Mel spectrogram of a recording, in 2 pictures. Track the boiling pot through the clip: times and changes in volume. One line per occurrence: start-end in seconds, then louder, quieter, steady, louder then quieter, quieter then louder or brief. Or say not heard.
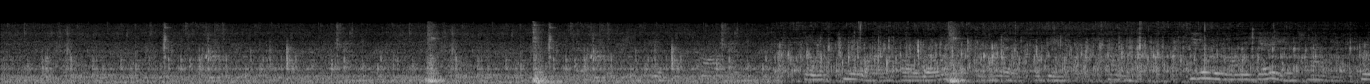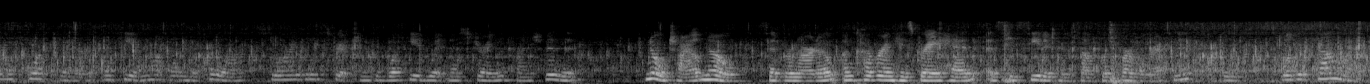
0.0-27.3 quieter then louder.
